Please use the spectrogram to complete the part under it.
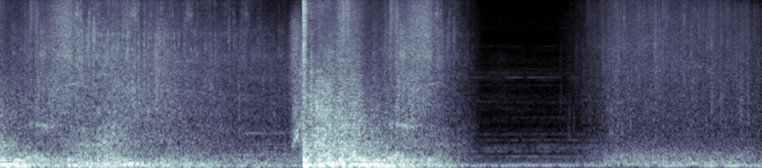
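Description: An Incendio fire spell in Hogwarts Legacy goes off as a loud whooshing burst with a sharp crack near the middle, then fades into a hush before low game ambience returns.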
